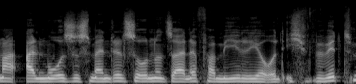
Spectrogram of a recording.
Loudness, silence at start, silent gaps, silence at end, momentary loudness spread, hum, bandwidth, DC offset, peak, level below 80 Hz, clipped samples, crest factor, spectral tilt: -22 LUFS; 0 s; none; 0 s; 4 LU; none; 14.5 kHz; under 0.1%; -6 dBFS; -58 dBFS; under 0.1%; 16 dB; -5.5 dB/octave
